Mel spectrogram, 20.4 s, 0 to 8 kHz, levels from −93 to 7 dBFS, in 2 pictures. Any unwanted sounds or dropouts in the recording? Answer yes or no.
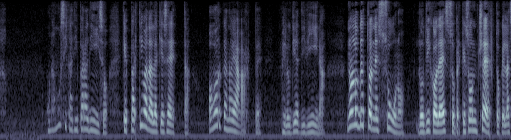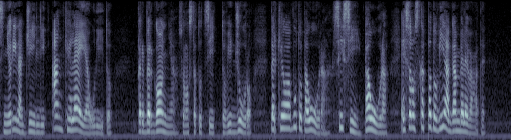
no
